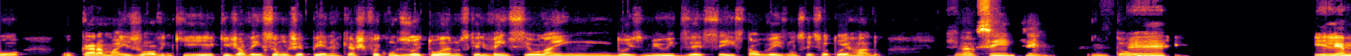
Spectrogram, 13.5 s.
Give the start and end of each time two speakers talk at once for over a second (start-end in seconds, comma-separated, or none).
none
